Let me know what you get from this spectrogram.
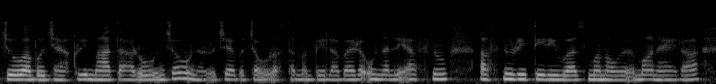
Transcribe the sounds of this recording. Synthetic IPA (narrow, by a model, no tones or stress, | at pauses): d͡zoʌbʌd͡zãkɾimat̪aɦʌɾuɦunt͡sʰʌunɦʌɾut͡sʌĩʌbʌt͡sʌwɾʌ̰st̪amabelabʱʌeɾʌ̰ʔunalḛʔapʰno | apʰnoɾit̪iɾiwad͡zmʌmʌnaeɾʌ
